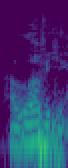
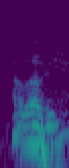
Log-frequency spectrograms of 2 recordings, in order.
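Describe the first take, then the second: First: It is said with high, full intensity. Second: It is said with low, minimal intensity.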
